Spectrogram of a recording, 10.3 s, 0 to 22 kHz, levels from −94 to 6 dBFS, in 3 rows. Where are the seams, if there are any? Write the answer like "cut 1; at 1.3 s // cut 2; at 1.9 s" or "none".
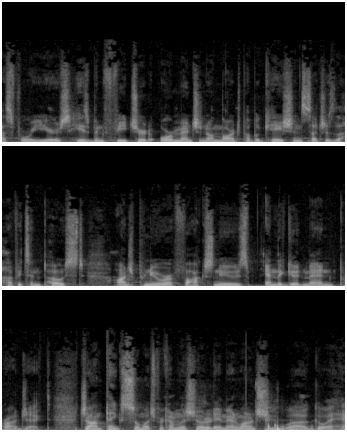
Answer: none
